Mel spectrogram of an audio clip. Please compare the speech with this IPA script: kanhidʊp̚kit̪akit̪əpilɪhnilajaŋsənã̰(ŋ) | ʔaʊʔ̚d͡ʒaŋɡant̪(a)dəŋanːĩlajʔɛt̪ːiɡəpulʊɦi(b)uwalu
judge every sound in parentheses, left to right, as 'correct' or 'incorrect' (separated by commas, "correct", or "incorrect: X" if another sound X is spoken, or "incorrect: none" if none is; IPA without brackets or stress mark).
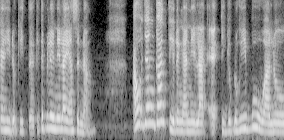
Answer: correct, incorrect: i, correct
